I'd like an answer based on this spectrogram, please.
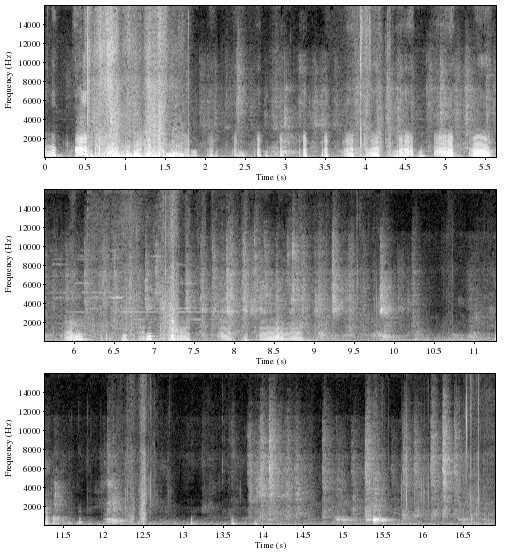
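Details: Litter of American Staffordshire Terrier puppies, crawling and growing more active, whimper and squeal in quick uneven bursts after a loud rustle at the start, calls thinning to scattered faint cries over the final seconds.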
